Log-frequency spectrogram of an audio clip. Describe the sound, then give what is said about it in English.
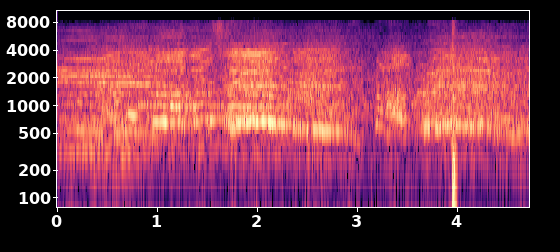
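A crowd of Dodger fans at a parade in downtown Los Angeles yells and cheers nonstop as double-decker buses carrying players, owners, coaches and family pass, many voices blending into a loud, sustained roar with rising shouts, and a single sharp crack near the end. “At that point, it's just a wall of yelling.”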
